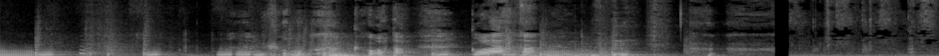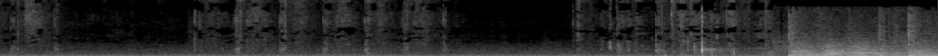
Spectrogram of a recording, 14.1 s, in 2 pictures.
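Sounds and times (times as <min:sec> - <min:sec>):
short sprays: 0:06.0 - 0:07.6, 0:08.5 - 0:10.5.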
